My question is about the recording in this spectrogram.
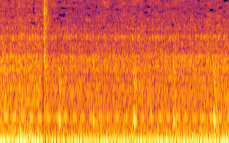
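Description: A lorry's engine idling with a steady low rumble from inside the cab, while the turn indicator ticks about two or three times a second in an alternating tick-tock. A single sharp click sounds about half a second in.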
